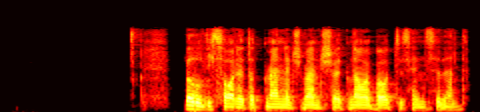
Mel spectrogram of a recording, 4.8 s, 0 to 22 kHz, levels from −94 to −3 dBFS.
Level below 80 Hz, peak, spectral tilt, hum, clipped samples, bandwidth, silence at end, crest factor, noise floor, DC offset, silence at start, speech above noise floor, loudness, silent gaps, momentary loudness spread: -56 dBFS; -2 dBFS; -4.5 dB/octave; none; under 0.1%; 8 kHz; 0.15 s; 18 dB; under -90 dBFS; under 0.1%; 1.3 s; over 71 dB; -20 LUFS; 1.78-1.83 s; 19 LU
